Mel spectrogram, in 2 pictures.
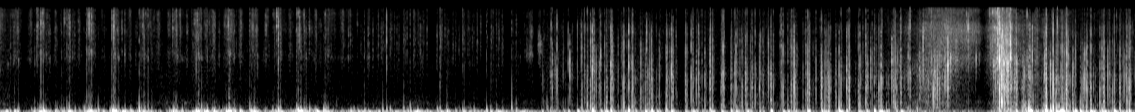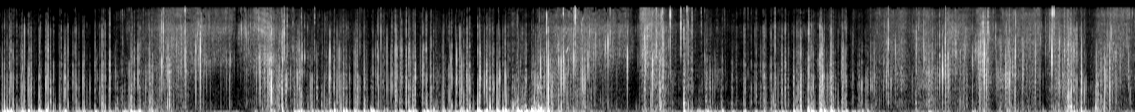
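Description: Lotioned hands rubbing close to the microphone, heard as low muffled rubbing and soft thumps. About seven seconds in this gives way to a paper squishy being squeezed and crumpled right at the microphone, a dense crinkling that pauses briefly now and then.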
